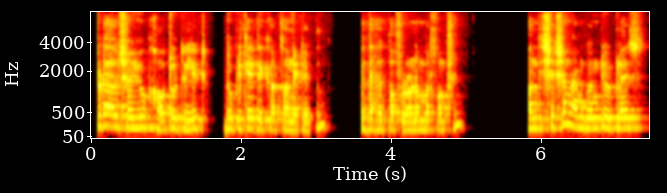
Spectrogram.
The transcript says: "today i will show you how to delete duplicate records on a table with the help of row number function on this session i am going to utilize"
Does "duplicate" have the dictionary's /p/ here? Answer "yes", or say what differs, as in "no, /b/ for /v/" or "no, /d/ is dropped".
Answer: yes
